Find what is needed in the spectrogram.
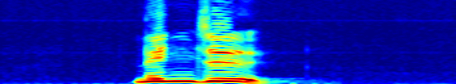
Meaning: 1. chest, breast 2. heart 3. mind, conscience 4. bravery, courage
- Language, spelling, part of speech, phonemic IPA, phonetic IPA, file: Tamil, நெஞ்சு, noun, /nɛɲdʒɯ/, [ne̞ɲdʒɯ], Ta-நெஞ்சு.ogg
